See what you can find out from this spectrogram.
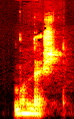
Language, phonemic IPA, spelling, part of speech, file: Romanian, /bolˈdeʃtʲ/, Boldești, proper noun, LL-Q7913 (ron)-Boldești.wav
- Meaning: a city in Prahova County, Romania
